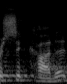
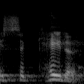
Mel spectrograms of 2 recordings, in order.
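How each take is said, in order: First: "cicada" with a broad AH, si-KAH-da; alternative pronunciation. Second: "cicada" with a long AY, si-KAY-da; first pronunciation. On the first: Storyteller offering the other dialect's version, "cicada" as si-KAH-da. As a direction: say "cicada" with the middle like "car" without the r. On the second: Storyteller offering one dialect's version, "cicada" as si-KAY-da. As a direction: say "cicada" with the middle rhyming with "day". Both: Shown as a demonstration. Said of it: "depending on your, your, your dialect".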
